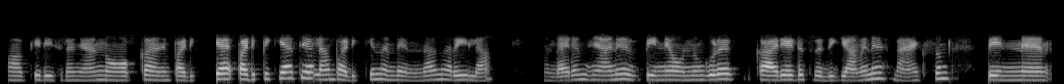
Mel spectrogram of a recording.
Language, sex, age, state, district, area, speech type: Malayalam, female, 18-30, Kerala, Wayanad, rural, conversation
